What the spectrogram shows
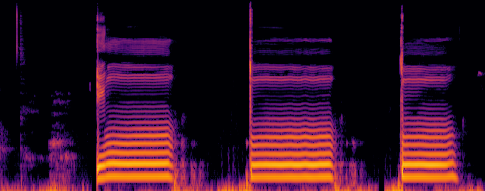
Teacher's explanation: ketika ditutup suaranya hilang berarti dengungannya kuat alias dengungan yang mendekati eng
